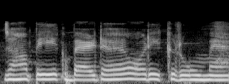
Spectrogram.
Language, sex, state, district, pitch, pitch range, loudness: Hindi, female, Bihar, Vaishali, 230 Hz, 215-235 Hz, -11 LUFS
